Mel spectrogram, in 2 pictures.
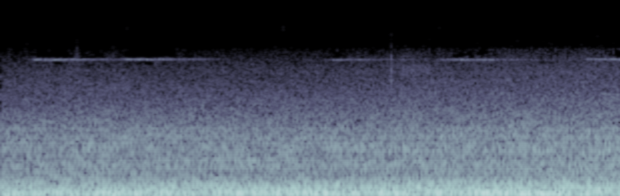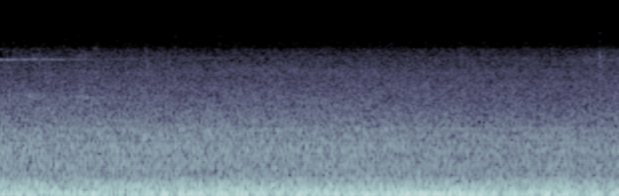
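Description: Steady road traffic noise, a continuous low-pitched din with no single event standing out.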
